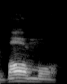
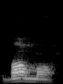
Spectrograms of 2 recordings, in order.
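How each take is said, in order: First: The t sound is left out. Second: The same.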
